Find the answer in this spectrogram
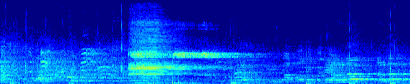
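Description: Basketball bouncing several times on a hardwood gym floor under steady crowd chatter, with a loud, shrill whistle blast about two and a half seconds in that lasts about a second.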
